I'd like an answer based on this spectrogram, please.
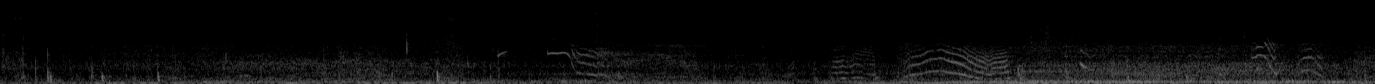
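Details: Labrador Retriever puppies, one week old, in a breeder's litter: thin rising-and-falling whines come in scattered bursts, clearest midway, against a constant low background rumble.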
